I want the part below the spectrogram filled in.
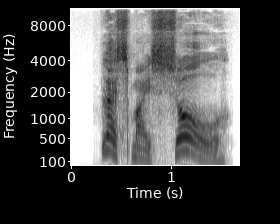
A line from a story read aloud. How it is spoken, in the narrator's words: exclaimed Mr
